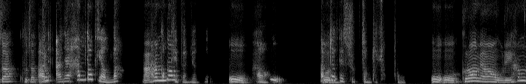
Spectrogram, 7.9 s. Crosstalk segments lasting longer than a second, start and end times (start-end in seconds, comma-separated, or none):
none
